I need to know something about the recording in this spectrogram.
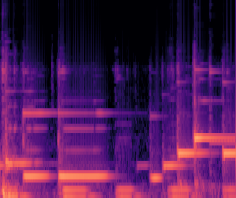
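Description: Jazz duo of guitar and vibraphone playing: ringing vibraphone notes over short low notes that fall about twice a second.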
